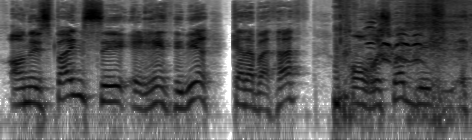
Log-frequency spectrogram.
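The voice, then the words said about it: Put-on Spanish accent. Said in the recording (French): “Plus vous faites l'accent, plus c'est merveilleux”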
